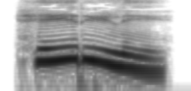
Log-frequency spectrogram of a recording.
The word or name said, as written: ಹೇರೀಳೆ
